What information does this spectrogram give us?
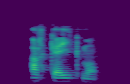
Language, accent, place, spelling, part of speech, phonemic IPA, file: French, France, Lyon, archaïquement, adverb, /aʁ.ka.ik.mɑ̃/, LL-Q150 (fra)-archaïquement.wav
- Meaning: archaically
